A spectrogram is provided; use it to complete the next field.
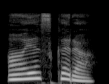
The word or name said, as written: ಆಯಸ್ಕರ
